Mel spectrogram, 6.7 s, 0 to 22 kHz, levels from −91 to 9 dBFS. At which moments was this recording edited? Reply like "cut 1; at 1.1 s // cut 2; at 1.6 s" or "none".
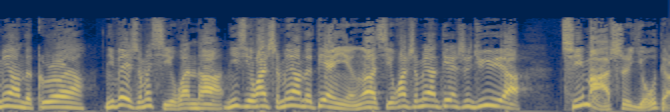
cut 1; at 1.0 s

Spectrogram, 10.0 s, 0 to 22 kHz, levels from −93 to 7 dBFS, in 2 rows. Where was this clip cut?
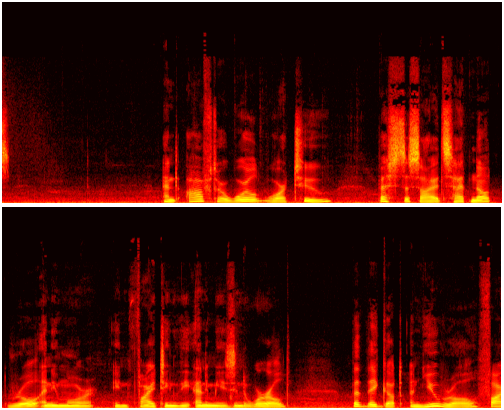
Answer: cut 1; at 5.1 s

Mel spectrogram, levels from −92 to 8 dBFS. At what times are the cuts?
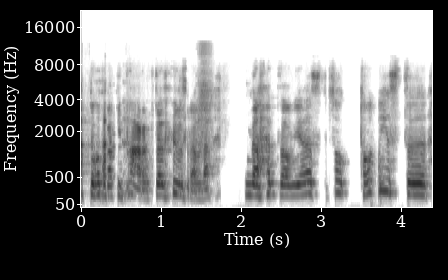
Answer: cut 1; at 1.3 s // cut 2; at 3.1 s

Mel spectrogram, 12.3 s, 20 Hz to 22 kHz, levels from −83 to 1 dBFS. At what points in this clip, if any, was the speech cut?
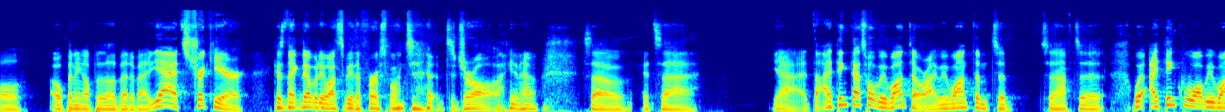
none

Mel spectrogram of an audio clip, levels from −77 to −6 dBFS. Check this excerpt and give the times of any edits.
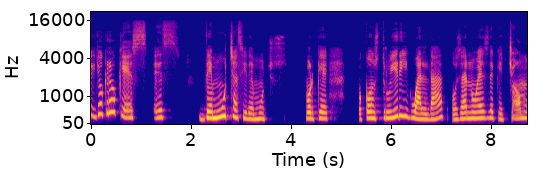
none

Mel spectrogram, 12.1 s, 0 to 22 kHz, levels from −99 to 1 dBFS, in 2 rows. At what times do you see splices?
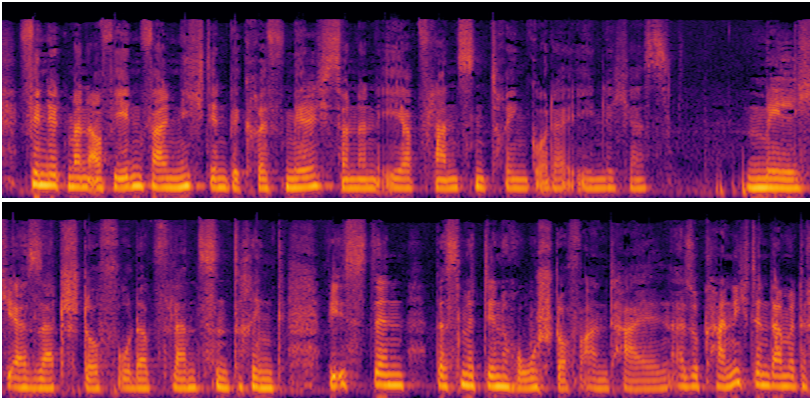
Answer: cut 1; at 5.5 s

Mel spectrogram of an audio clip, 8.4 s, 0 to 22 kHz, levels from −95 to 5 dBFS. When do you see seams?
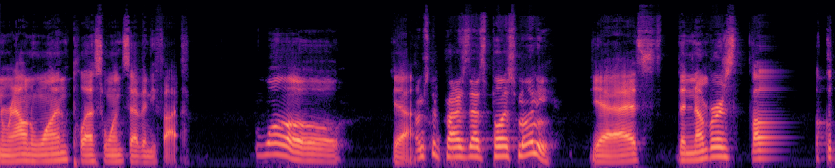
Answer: none

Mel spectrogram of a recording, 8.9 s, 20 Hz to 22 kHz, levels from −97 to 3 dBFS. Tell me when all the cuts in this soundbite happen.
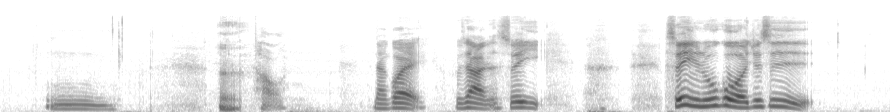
none

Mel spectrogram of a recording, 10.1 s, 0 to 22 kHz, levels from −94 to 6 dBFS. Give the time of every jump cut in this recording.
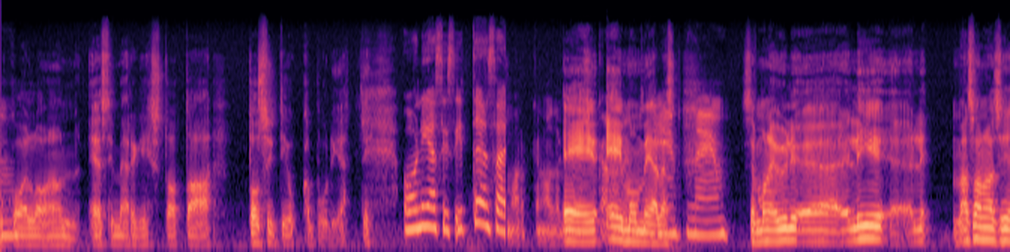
cut 1; at 5.0 s

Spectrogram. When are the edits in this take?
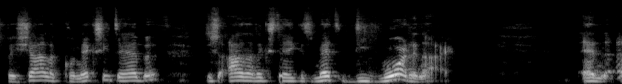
none

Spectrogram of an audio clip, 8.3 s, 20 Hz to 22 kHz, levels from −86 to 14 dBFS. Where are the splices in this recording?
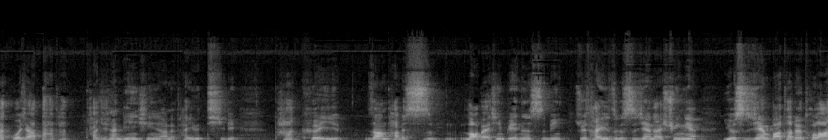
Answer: cut 1; at 5.7 s

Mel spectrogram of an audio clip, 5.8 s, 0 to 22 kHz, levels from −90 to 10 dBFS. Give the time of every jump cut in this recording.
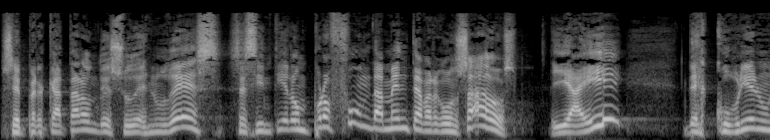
cut 1; at 4.0 s

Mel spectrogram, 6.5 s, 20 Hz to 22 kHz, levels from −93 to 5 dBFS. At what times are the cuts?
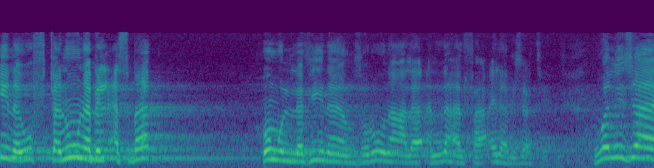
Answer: none

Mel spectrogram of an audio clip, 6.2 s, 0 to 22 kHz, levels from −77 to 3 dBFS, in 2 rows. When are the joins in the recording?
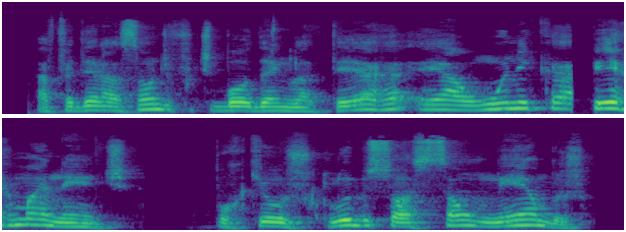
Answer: cut 1; at 2.8 s

